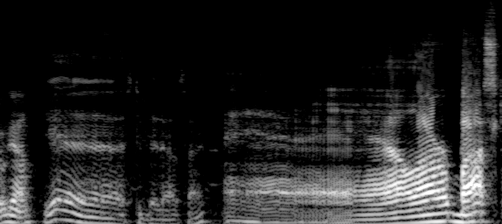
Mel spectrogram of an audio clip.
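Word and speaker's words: Hrabosky: go yeah yeah yeah our Bosque H is silent we're calling H and the R is silent no hrabowski our Bosque st.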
